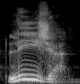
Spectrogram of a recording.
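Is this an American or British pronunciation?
American. It is said with an American pronunciation. "In American English"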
